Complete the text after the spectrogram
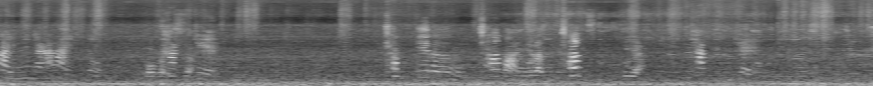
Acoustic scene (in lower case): car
